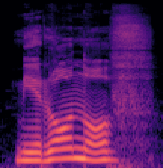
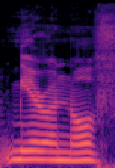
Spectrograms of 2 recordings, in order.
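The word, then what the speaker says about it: Миронов: Nikulin and Mironov. Not Mironov or Mironov.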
